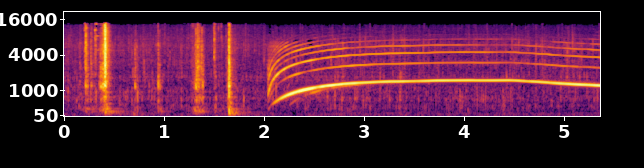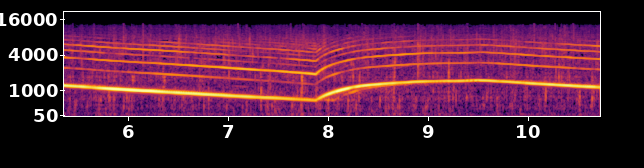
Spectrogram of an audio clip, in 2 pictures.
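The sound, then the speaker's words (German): An American fire engine siren played from a cassette: after a few sharp clicks, a loud wail rises quickly, sinks slowly over several seconds, then climbs again and holds high. “Diese Sirene jault. Ja, das war eine amerikanische Sirene.”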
